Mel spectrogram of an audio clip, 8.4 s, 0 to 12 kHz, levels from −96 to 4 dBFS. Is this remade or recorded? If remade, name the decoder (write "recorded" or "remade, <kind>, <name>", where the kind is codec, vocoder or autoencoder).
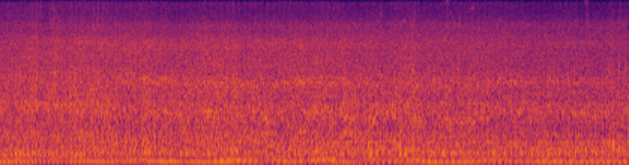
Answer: recorded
